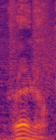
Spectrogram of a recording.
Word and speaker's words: Renault: Renault pronunciation alabilir miyiz Renault yani E tabii Fransızcada ö okunduğu için Renault İlker spor ve etkinlik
